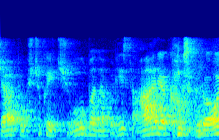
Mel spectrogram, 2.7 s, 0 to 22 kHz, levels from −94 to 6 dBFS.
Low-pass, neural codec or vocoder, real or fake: 7.2 kHz; none; real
